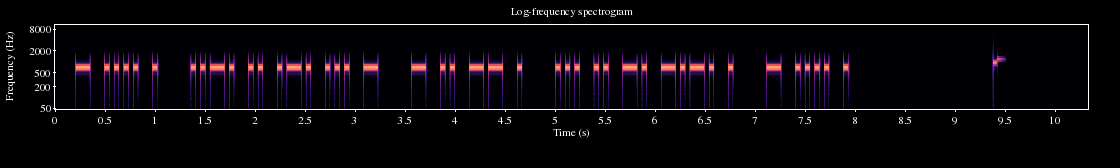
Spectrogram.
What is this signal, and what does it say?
Morse code, heard as a keyed tone, about 25 wpm, 700 Hz. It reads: THE FIRST TIME SINCE THE
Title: Sets of 5 Words Encore 25wpm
